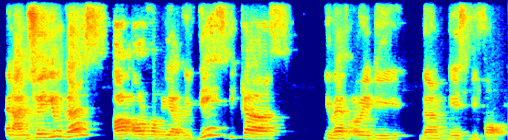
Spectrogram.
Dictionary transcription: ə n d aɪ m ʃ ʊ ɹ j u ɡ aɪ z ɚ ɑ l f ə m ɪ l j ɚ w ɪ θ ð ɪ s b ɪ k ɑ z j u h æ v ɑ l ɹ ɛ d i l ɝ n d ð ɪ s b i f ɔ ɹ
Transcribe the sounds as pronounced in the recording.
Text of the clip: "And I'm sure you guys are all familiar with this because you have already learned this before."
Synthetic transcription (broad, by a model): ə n aɪ m s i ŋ j u ɡ aɪ s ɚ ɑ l f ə m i l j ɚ w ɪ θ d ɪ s b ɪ k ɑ s j u h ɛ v ɑ l ɹ ɛ d i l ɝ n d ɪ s b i f ɔ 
